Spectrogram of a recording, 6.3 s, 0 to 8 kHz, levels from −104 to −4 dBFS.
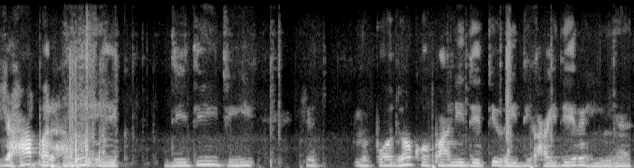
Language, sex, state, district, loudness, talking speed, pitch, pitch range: Hindi, female, Haryana, Rohtak, -22 LUFS, 150 wpm, 140 Hz, 130-150 Hz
